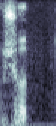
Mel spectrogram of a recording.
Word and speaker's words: সত্য: রুস অনুযায়ী জফালা রয়েছে তাহলে শব্দের প্রথমে অ এবং তারপরে জ ফালা আছে সুতরাং এর উচ্চারণটা আর অ থাকবে না কি হয়ে যাবে হ্যাঁ ঠিক বলেছ ও এর মত হয়ে যাবে তাহলে বলতো সত্য হবে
